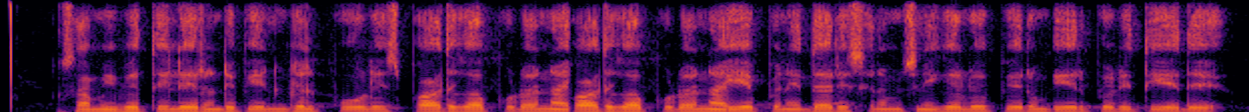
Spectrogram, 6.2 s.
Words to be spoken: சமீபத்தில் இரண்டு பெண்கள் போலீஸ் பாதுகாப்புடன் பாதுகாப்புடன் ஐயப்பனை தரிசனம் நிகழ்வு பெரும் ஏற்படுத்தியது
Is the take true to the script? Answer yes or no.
yes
